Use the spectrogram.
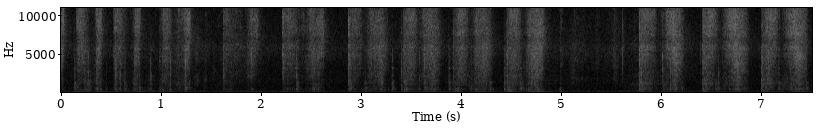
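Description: A hand-held, hollow and empty tan caiman crocodile leather cowboy boot is scrubbed with a wooden-backed horsehair brush in rapid strokes. The result is a steady run of bright, bristly swishes over a low, dull rumble. The strokes come in quick bursts with brief pauses.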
